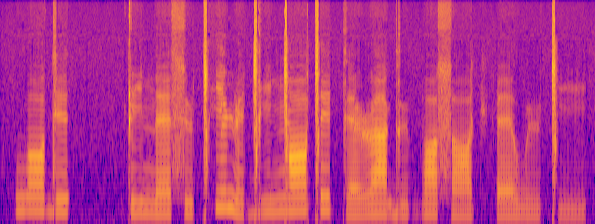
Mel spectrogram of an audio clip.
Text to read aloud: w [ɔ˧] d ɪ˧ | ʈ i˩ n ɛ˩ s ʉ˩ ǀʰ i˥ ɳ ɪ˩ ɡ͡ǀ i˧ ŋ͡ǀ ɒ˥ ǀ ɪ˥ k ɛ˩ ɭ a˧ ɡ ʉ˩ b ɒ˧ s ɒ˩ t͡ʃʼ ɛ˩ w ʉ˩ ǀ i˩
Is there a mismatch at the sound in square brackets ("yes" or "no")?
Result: no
